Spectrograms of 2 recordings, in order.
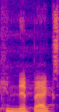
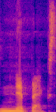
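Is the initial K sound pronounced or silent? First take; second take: pronounced; silent. First: The word begins with a pronounced K sound. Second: The word begins with an N sound, K silent. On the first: "I'm not going to say Knipex" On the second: "The K is silent"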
